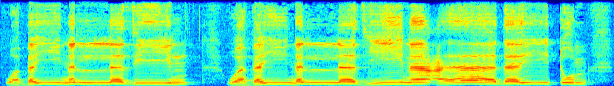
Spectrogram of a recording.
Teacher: الذال ممدودة بالياء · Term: حرف مد طبيعي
